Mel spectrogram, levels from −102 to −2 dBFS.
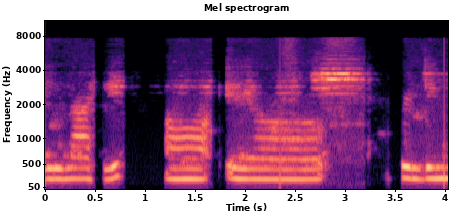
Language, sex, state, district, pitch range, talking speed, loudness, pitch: Marathi, female, Maharashtra, Pune, 205-220 Hz, 90 wpm, -20 LUFS, 210 Hz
